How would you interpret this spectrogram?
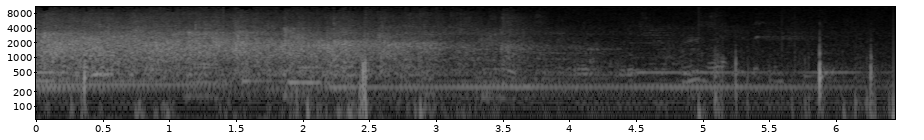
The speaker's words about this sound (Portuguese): Uma salva de palmas, Senhor. Glória a Deus. Aleluia. Amém.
